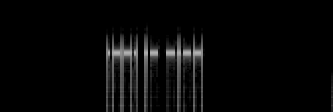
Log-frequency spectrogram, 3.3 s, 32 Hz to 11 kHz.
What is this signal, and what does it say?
Morse code, heard as a keyed tone, about 44 wpm, 700 Hz. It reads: PAY
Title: Top 501-750 Words 45wpm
